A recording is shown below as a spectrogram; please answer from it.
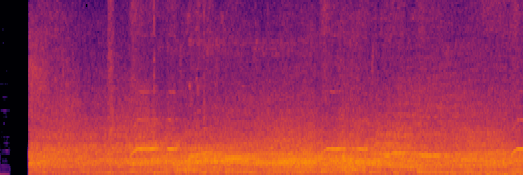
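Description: Road traffic on a street: a steady rush of passing-car noise that begins abruptly about half a second in.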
